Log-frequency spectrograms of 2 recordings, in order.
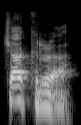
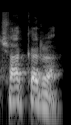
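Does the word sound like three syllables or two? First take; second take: three; three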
